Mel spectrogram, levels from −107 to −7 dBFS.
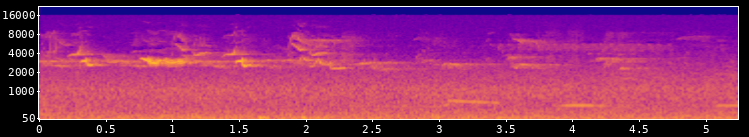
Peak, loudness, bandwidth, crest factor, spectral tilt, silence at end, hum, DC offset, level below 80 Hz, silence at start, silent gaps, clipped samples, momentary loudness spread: -10 dBFS; -28 LUFS; 16.5 kHz; 20 dB; -2.5 dB/octave; 0 s; none; 0.6%; -42 dBFS; 0 s; none; under 0.1%; 16 LU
